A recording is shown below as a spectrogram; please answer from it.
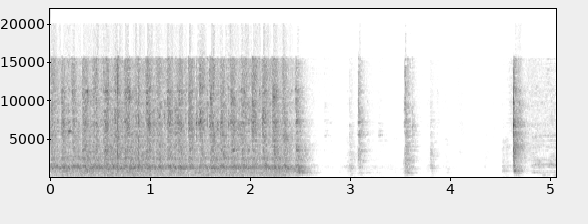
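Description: Sewing machine stitching Christmas scrap paper clusters: a steady, rapid mechanical whir running loud for a few seconds, then stopping, followed by a few faint clicks and handling noises.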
